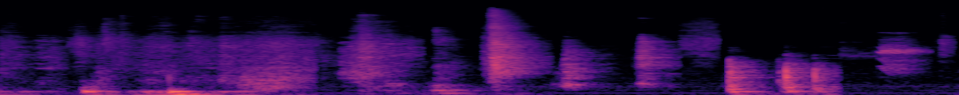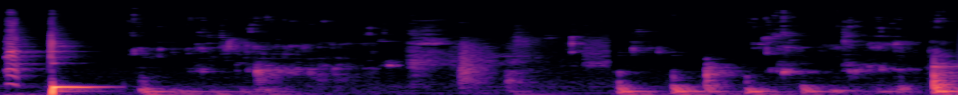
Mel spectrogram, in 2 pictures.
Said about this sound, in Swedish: Ska vi hälla upp lite Glengoyne också? Det ska vi göra. Ja. Jag tar fram flaska och glas. Du serverar.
